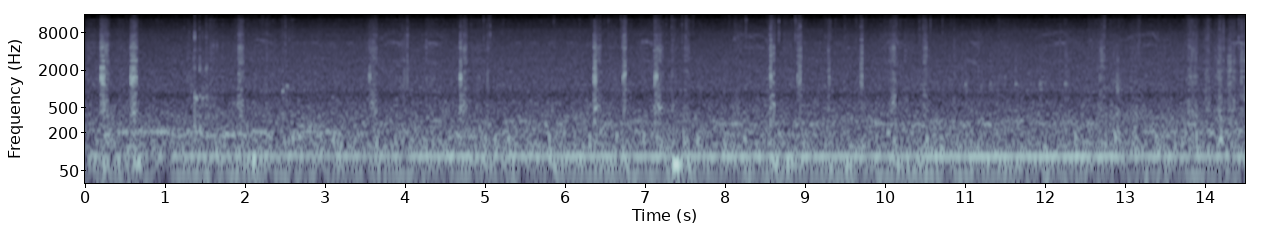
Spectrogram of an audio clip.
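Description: Dry bamboo twigs and leaves rustle and snap as a hand moves through them.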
